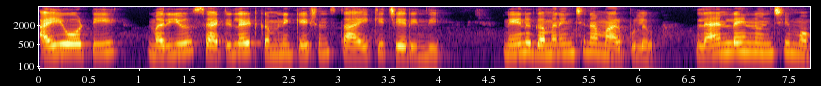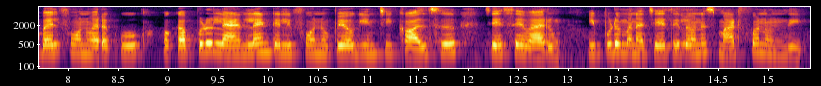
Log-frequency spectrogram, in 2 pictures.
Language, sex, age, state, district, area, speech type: Telugu, female, 18-30, Telangana, Adilabad, rural, spontaneous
